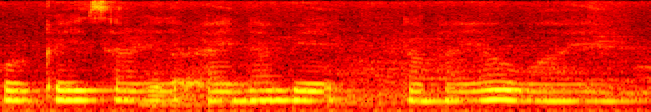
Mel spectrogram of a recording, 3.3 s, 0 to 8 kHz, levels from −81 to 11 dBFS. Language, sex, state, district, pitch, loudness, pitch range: Hindi, female, Arunachal Pradesh, Papum Pare, 215 Hz, -15 LUFS, 205-220 Hz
